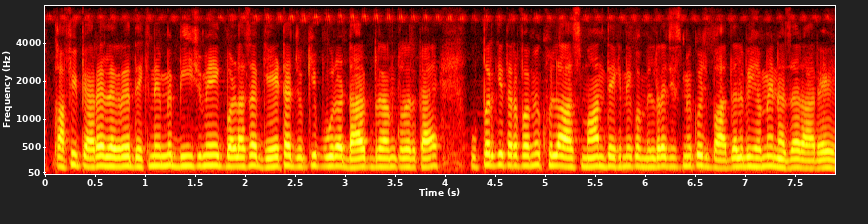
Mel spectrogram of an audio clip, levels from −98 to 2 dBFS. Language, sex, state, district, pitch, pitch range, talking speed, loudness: Hindi, male, Rajasthan, Churu, 165 Hz, 155-175 Hz, 290 wpm, -21 LUFS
